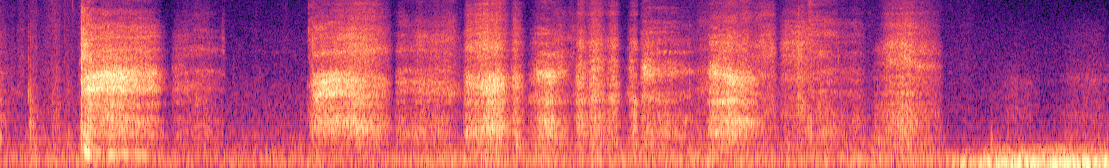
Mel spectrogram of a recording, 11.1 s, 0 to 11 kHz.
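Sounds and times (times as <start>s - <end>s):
low rumble: 8.5s - 11.0s.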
